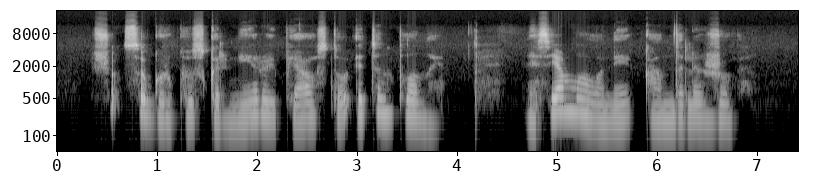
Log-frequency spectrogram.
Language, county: Lithuanian, Vilnius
